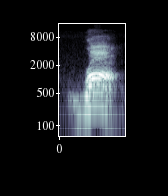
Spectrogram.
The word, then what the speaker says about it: Ram: of the seed syllable rom and it's spelled r a m but you pronounce it wrong not like ram the animal rom like you should pronounce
